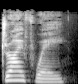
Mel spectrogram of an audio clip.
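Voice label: "driveway", British English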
